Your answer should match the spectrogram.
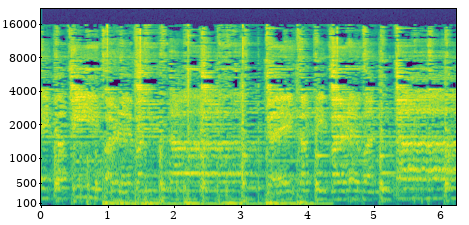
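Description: Temple aarti music: bells and drums striking a steady, even beat under a chanted devotional melody, with a low drone that drops out and returns.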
